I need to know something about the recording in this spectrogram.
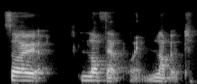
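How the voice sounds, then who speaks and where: A woman's voice: lowish voice, steady tone, unhurried. Chatty, enthusiastic woman host. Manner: enthusiastic, chatty, many "you know" fillers. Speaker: interview host. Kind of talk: casual video interview.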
